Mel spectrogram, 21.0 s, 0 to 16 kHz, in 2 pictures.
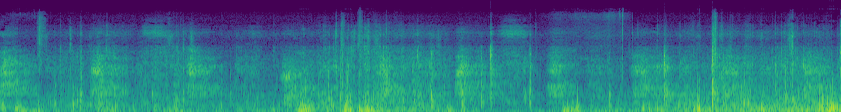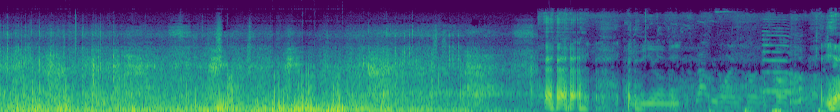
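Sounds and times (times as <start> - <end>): bike rattling and knocking: 0.0 - 16.8
bike tyres rumbling over dirt: 0.0 - 17.2
rider breathing hard: 0.0 - 17.3
wind buffeting microphone: 0.0 - 17.6.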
